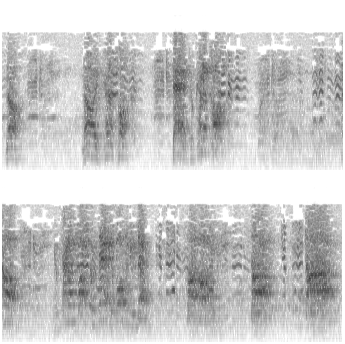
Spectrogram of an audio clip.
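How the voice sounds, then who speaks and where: A man's voice: high voice, expressive, takes it slowly, pauses often, crowd noise. An actor playing a tormented, murderous showman in a 1930s radio horror play, melodramatic and muttering obsessively in repeated phrases. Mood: hysterical terror. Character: tormented murderous showman haunted by talking shrunken corpses. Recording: muffled, noisy 1930s radio recording.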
